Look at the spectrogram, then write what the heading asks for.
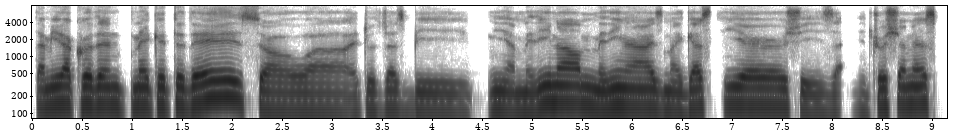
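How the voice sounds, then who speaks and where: A man hosting a relaxed interview, talking haltingly and restarting his sentences often. His voice is mellow and smooth, with an even, middle pitch. The recording is close and dry. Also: no echo, muffled recording. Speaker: podcast host. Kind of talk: casual interview chat.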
